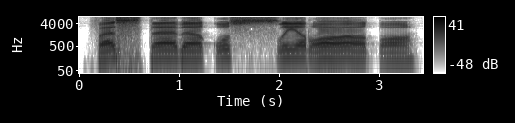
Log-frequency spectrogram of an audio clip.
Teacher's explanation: alif lam yang dia ditulis tapi tidak dibaca sehingga langsung ke huruf Shad kemudian di sini huruf shadnya dibaca dengan tebal karena SH salah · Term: alif lam syamsiyah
